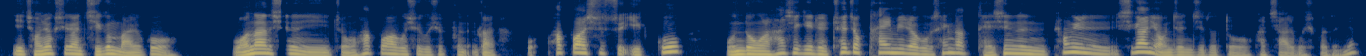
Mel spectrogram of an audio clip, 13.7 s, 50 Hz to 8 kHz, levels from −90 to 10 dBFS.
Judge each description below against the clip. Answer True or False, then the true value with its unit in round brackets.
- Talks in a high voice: False (130 Hz)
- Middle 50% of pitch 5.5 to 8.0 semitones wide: False (8.4 semitones)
